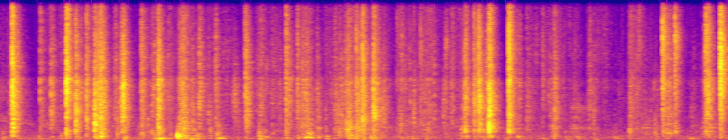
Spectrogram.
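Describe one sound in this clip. Dogs scuffle and paw at toys.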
